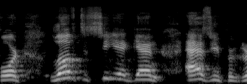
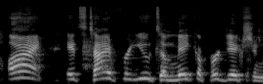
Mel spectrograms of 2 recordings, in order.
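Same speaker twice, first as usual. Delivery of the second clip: usual speaking voice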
